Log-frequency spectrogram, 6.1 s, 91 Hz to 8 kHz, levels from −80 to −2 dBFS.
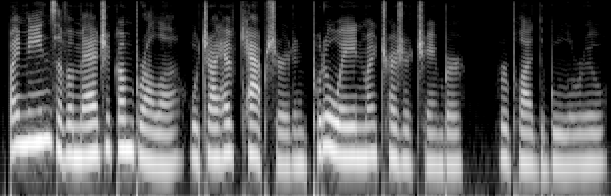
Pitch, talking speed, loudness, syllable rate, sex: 220 Hz, 195 wpm, -15 LUFS, 5.7 syllables/s, female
